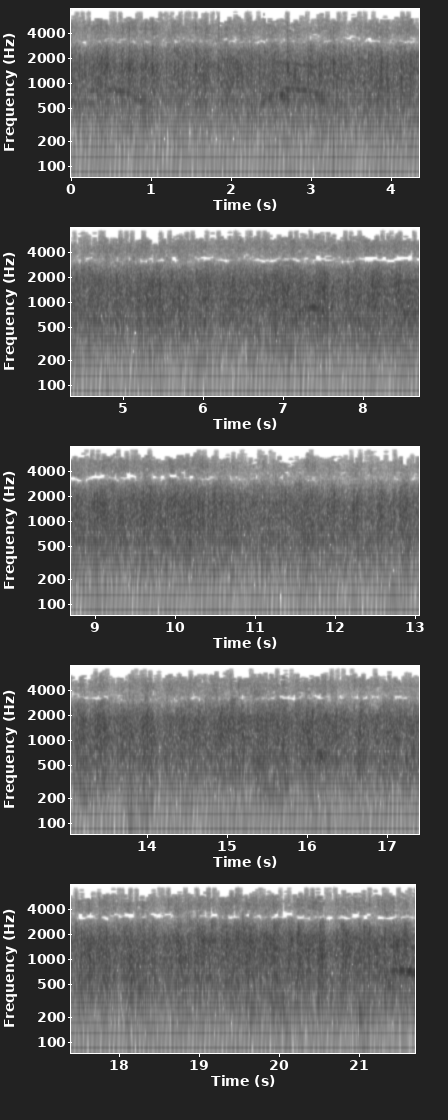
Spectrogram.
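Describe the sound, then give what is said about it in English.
Sustained applause from a large audience for Minister Khalid Abdul Muhammad, a dense, steady roar of clapping that holds at an even loudness for the full twenty seconds without fading. “By popular demand, let's give him a round of applause.”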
